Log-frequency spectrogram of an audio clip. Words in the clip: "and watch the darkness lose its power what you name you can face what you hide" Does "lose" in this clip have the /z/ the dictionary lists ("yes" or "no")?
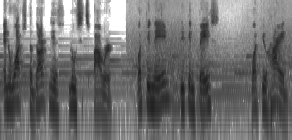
no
